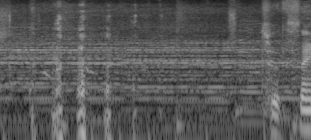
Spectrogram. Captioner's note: laughing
